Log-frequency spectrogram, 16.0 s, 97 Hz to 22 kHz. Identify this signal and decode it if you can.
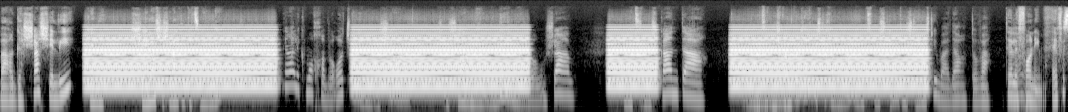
Train horn signal, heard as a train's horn, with speech in Hebrew. 2 long, 1 short, 1 long. On North American railways: approaching a public crossing.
